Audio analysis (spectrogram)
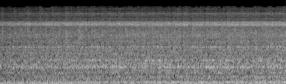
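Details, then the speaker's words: Audi converted from injection to Solex 21041 carburetor, owner complained of unstable idle and stalling; after carburetor adjustment and hose clamp tightening: smooth constant idle, even beat, no stumbles or surging; normal idle. "вот вам холостой слове вот так не холостой ход у меня сейчас работает"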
